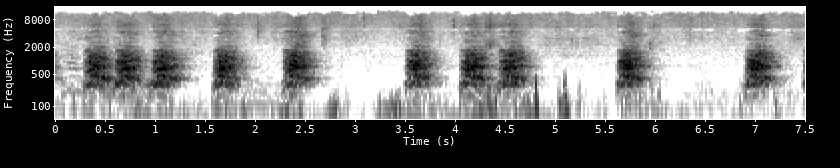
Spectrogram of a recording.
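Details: Boçi the Cane Corso, being taught commands, barks in quick pairs and triples, each deep woofing cluster separated by short pauses, with low thuds in between.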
